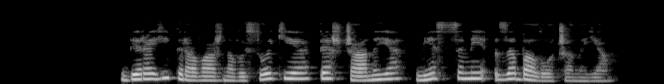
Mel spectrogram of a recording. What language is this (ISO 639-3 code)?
bel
